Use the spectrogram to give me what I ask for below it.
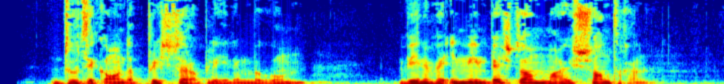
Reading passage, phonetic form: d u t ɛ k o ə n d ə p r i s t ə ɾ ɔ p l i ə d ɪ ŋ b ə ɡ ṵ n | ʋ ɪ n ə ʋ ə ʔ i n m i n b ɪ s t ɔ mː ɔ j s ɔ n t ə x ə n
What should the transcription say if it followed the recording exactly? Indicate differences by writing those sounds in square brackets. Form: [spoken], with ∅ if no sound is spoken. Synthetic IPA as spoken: d u t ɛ k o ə n d ə p r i s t ə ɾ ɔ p l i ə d ɪ ŋ b ə ɡ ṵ n | ʋ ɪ n ə ʋ ə ʔ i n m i n b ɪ s t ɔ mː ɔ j s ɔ n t ə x ə n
